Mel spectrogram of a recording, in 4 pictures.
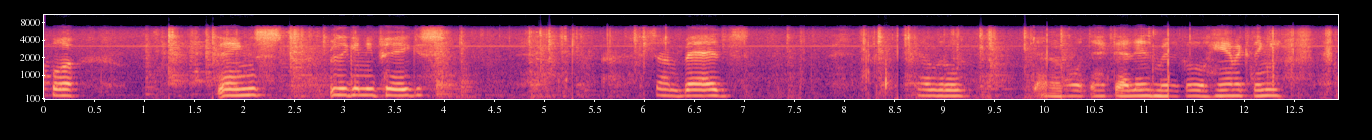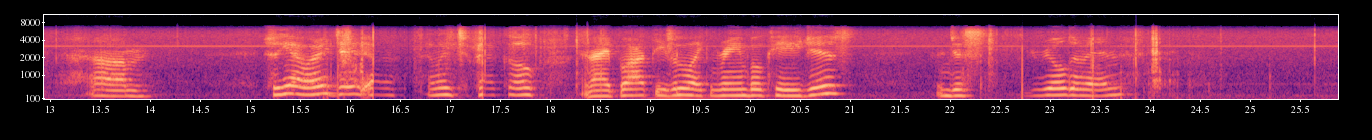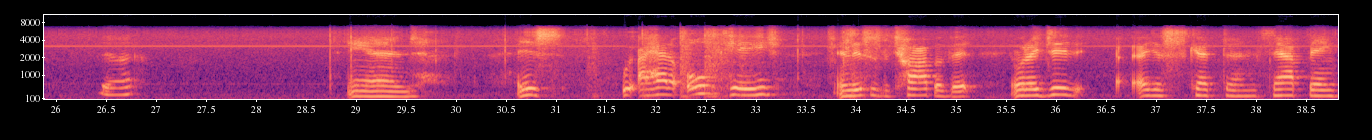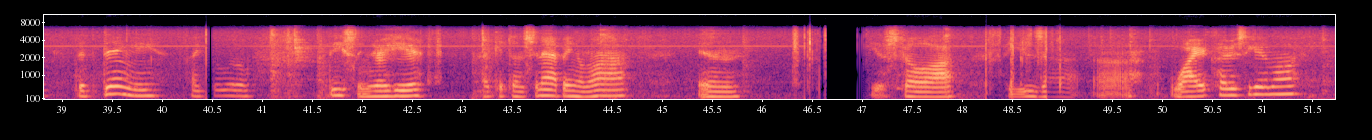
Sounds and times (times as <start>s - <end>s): Speech: 0.0s - 0.4s, 1.7s - 4.1s, 6.0s - 7.0s, 8.6s - 9.3s, 9.9s - 12.4s, 13.4s - 14.0s, 15.2s - 21.0s, 21.8s - 23.8s, 26.4s - 26.9s, 28.9s - 29.8s, 30.6s - 31.1s, 31.7s - 40.9s, 41.7s - 42.6s, 43.2s - 44.7s, 45.4s - 45.9s, 47.1s - 51.4s.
